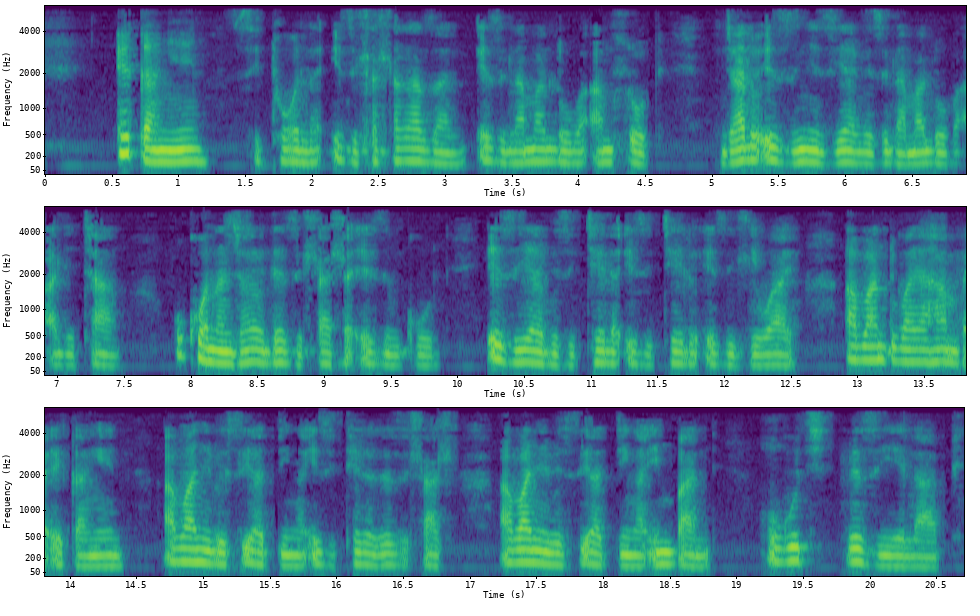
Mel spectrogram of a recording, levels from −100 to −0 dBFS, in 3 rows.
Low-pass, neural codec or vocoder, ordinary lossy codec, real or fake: 5.4 kHz; none; AAC, 24 kbps; real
